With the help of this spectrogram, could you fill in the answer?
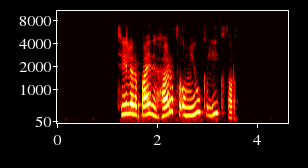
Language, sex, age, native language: Icelandic, female, 40-49, Icelandic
